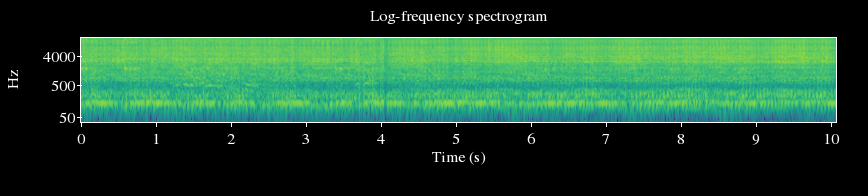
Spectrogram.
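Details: 1960s BSA 250 single-cylinder motorcycle, first startup after a late-1990s apartment restoration, in a parking garage: steady, even low thump holding a smooth idle with no knocks, rattles or misses; normal running.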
